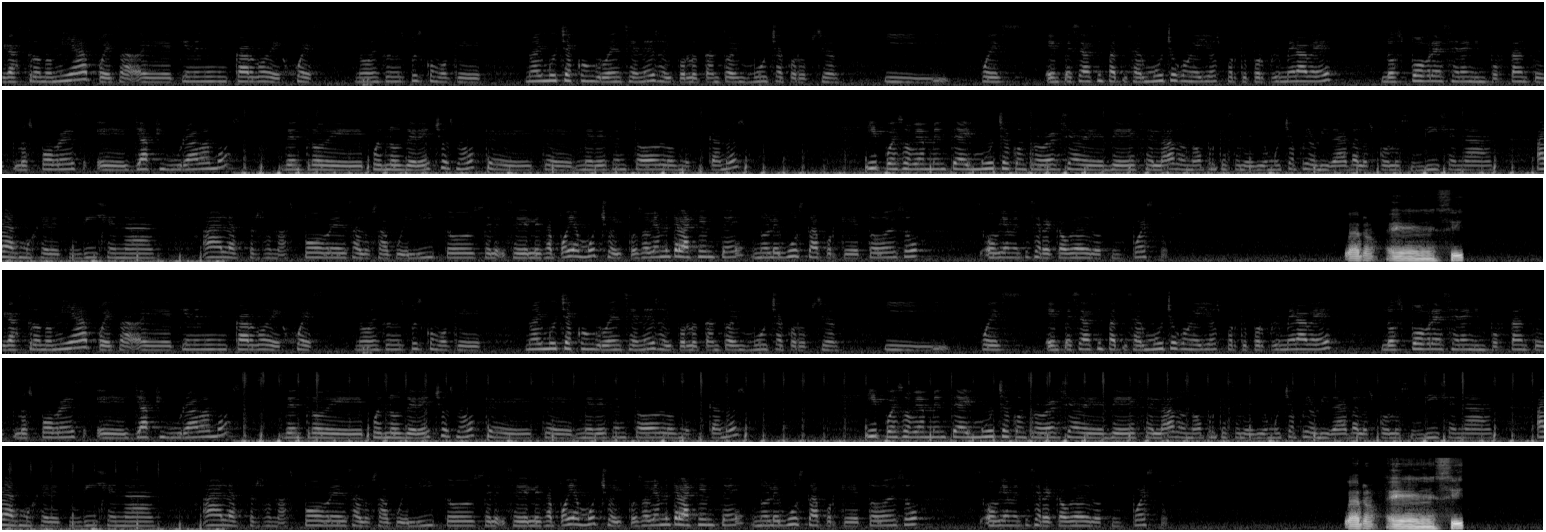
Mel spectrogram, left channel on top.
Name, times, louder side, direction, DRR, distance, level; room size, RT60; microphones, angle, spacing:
voice 1, 0.0-3.2 3.5-4.8 5.2-8.4 8.8-9.5 9.8-13.4 13.8-17.8 18.2-22.9 23.8-32.5 32.8-40.2 40.6-42.5, equal, 5° right, 4.5 m, -39 dB
sound 1, 17.7-33.1, equal, 75° right, 4.7 m, -41 dB
voice 2, 44.3-45.5, right 5 dB, 45° right, 0.3 m, -18 dB
head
